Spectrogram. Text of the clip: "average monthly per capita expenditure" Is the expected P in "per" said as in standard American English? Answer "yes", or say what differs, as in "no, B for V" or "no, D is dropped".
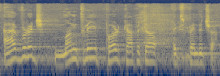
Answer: yes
